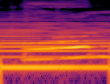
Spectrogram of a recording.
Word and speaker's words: ওম: এই যে হারমোনিয়ামের মধ্যে আমি ওম, এবার উচ্চারণটা আওম, আওম উচ্চারণটা করবেন। ওম, সাধারণত ওমটাই বলা হয়, কিন্তু উচ্চারণটা আওম, আটা একদম কি বলবো, আমাদের উদারা মোদারা তারা, তো উদার থেকে আসছে আ উচ্চারণ, উ হচ্ছে মোদারা, হচ্ছে মুখ, তারা।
